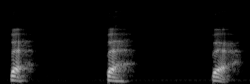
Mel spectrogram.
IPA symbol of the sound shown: b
